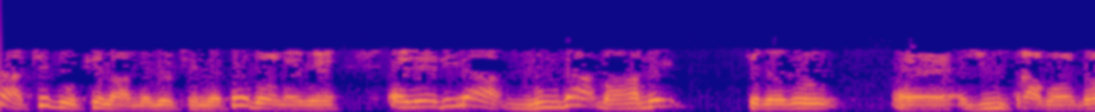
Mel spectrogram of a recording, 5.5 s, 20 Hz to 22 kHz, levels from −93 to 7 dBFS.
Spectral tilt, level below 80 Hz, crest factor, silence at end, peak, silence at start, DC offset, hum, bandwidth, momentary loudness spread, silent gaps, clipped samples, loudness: -4.5 dB/octave; -70 dBFS; 14 dB; 0 s; -8 dBFS; 0 s; under 0.1%; none; 4 kHz; 5 LU; none; under 0.1%; -24 LUFS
